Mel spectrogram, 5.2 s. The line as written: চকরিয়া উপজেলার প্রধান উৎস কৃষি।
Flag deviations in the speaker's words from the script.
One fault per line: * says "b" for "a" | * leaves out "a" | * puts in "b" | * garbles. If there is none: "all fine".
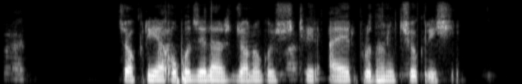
* puts in "জনগোষ্ঠীর আয়ের"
